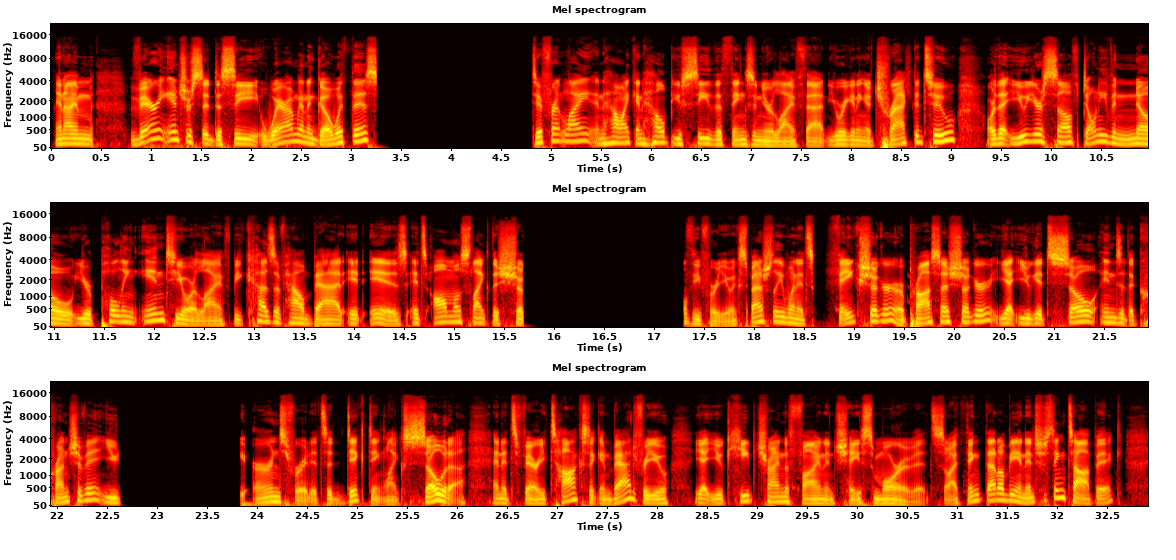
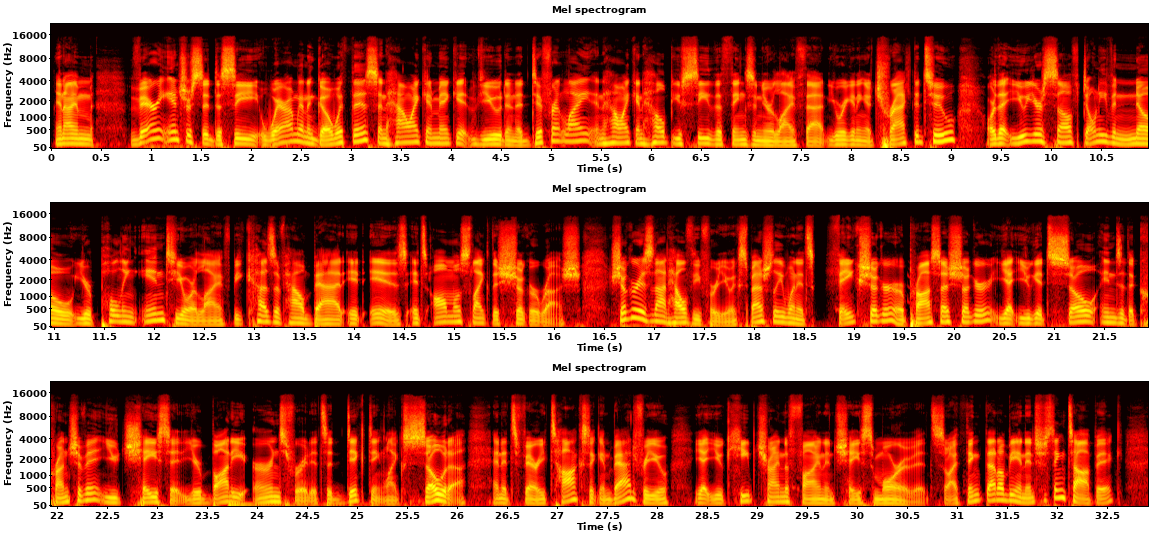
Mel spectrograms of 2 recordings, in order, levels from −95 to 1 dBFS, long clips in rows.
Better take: second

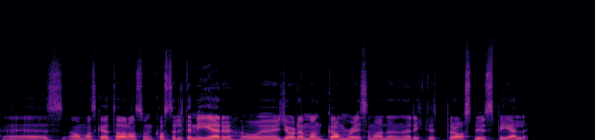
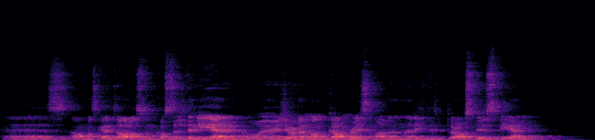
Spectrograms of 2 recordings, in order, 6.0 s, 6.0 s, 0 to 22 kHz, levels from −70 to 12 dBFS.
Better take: first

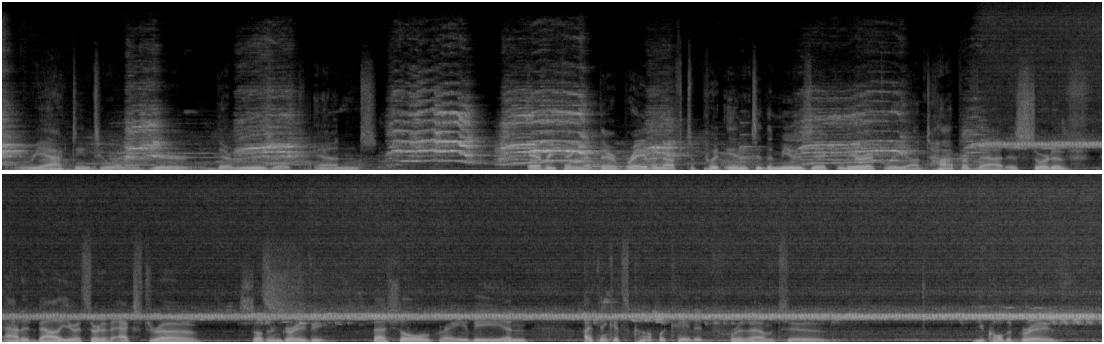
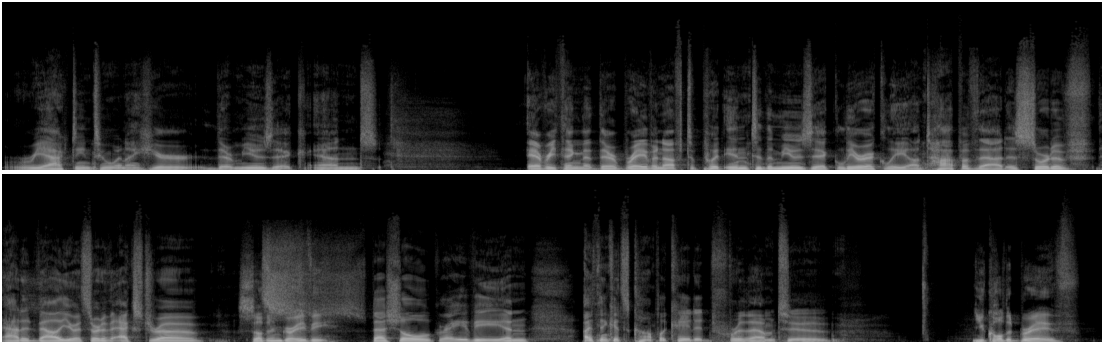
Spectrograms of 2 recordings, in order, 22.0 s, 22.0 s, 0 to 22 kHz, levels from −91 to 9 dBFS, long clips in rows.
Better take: second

